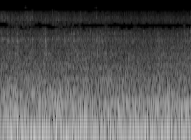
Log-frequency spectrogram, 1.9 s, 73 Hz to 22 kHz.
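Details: Rooftop belt-driven restroom exhaust fan after replacing the motor (old one had bad start winding, locked up) and cleaning: steady, deep airy rumble, no rise or fall, rattles or scraping; drawing about 5.3–5.7 A, under the 5.8 A rating; normal running.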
